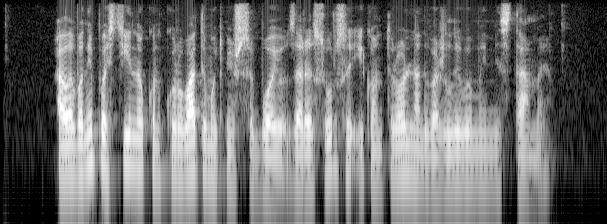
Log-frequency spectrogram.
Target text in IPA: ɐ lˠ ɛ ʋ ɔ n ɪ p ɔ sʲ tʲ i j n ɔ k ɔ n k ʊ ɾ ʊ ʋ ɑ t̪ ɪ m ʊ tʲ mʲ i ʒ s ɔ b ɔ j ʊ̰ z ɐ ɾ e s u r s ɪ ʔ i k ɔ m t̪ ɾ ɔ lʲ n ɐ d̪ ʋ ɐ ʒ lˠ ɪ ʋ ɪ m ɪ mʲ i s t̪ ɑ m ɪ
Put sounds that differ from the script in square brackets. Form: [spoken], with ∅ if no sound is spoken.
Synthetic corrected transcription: ɐ lˠ ɛ ʋ ɔ n ɪ p ɔ sʲ tʲ i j n ɔ k ɔ n k ʊ ɾ ʊ ʋ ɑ t̪ ɪ m ʊ tʲ mʲ i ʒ s ɔ b ɔ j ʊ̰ z ɐ ɾ e s u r s ɪ ʔ i k ɔ [n] t̪ ɾ ɔ lʲ n ɐ d̪ ʋ ɐ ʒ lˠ ɪ ʋ ɪ m ɪ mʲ i s t̪ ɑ m ɪ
